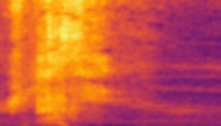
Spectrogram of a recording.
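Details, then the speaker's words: A woman's allergic sneeze: a single forceful sneeze with a wet, spraying burst that fades quickly. "gonna sneeze. Gonna sneeze again. Oops. Had a little boogie again. I have to sneeze."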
